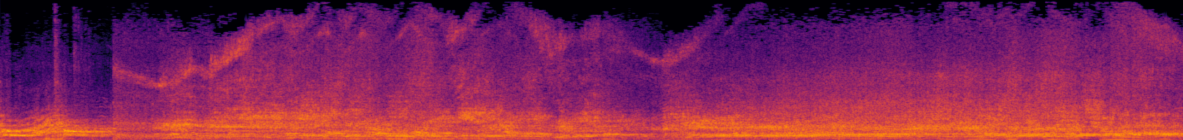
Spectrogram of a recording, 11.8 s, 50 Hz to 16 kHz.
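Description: Modified off-road 4x4's engine revving hard, its pitch repeatedly rising and falling, over the noise of tyres spinning and churning loose dirt.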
